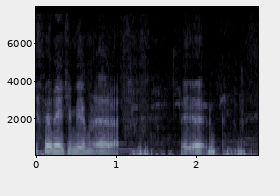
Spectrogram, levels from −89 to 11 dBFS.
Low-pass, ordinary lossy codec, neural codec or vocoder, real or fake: none; none; codec, 16 kHz, 8 kbps, FreqCodec, smaller model; fake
